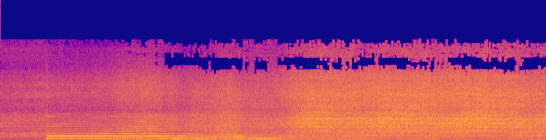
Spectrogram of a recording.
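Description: Horn of a DB Regio electric locomotive, one long blast of about three and a half seconds, stepping slightly lower in pitch near its end as the locomotive passes. It is followed by the steady rushing noise of the double-deck coaches running past at speed.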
